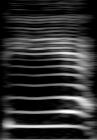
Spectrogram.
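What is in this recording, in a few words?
"die1", Chinese pinyin, first tone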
